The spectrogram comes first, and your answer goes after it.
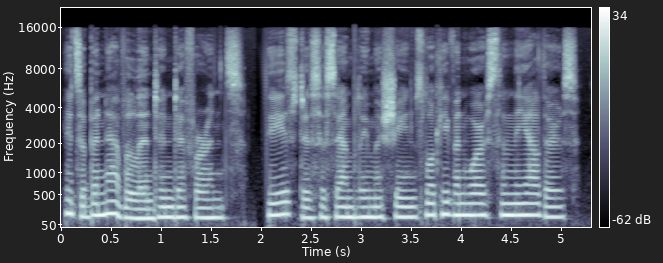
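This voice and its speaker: A low, smooth female machine intelligence, as an actress plays her that sneers through politeness. The voice is cool and condescending, recorded dry and close for a game. Each barb comes out level and unhurried. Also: no echo, lightly acted. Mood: deadpan mocking. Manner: dry, condescending insults delivered calmly. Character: cold sarcastic female AI overseer. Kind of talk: video game voice clips.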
